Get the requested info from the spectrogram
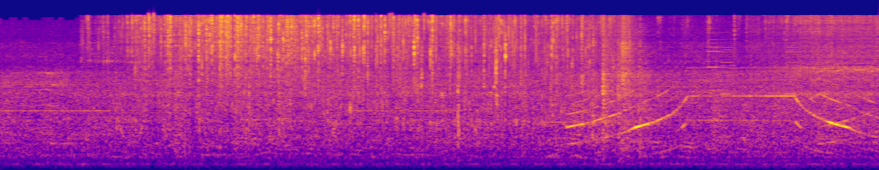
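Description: Eggs tipped from the robotic fried-rice cooker's ingredient box start sizzling in hot oil in its pan. Over the last few seconds the machine's motor whines, rising, holding, then falling, as its arm swings the lid down onto the pan.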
